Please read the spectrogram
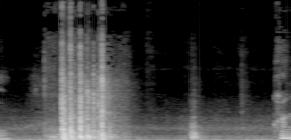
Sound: sound of "I dropped something"

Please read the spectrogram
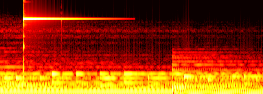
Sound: gentle upbeat music begins; icon chiming

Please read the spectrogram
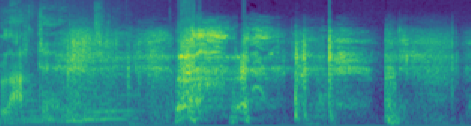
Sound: coughs

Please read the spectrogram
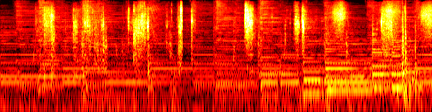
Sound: brushes Slapping

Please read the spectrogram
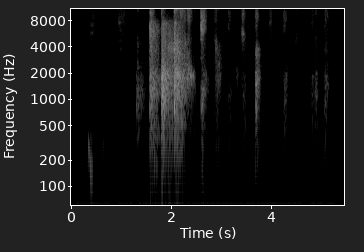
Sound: audience clapping

